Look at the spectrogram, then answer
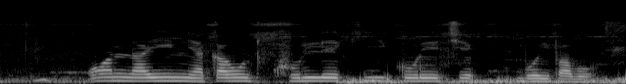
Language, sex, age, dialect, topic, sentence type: Bengali, male, 25-30, Standard Colloquial, banking, question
